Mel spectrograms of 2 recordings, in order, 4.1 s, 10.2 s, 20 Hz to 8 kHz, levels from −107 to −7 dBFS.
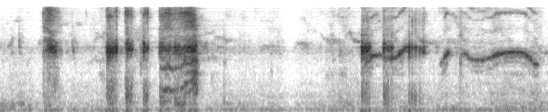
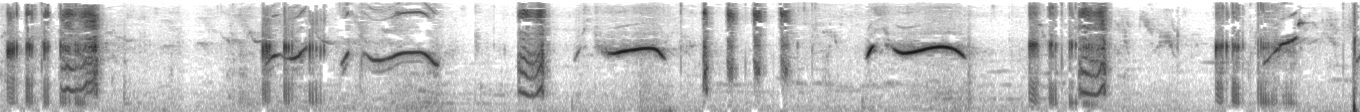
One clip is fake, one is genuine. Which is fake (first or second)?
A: first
